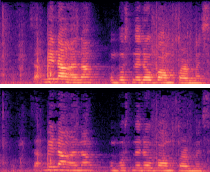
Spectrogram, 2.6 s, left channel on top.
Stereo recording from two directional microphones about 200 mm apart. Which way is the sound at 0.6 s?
20° left (ahead or behind).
